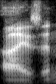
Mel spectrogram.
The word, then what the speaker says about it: Eisen: and yeah it's pronounced eysan i know that makes no phonetic sense in english but there you go that's german so it makes phonetic sense there yeah II I in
